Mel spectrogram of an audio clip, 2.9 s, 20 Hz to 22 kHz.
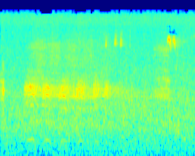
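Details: Canvasback at Sechelt Marsh in Sechelt, BC, March 2011, giving a drawn-out, harsh, nasal call lasting over a second, followed by a brief softer note, against steady background hiss.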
